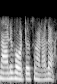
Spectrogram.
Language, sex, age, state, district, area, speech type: Malayalam, female, 45-60, Kerala, Kozhikode, urban, conversation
